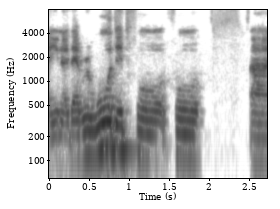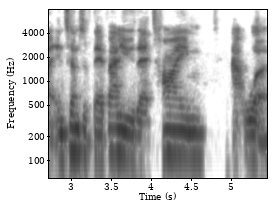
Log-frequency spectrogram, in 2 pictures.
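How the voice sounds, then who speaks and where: A man with an English accent, medium in pitch, at a moderate pace with fairly even intonation. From England. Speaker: interviewer. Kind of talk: interview. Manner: halting, many repetitions.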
